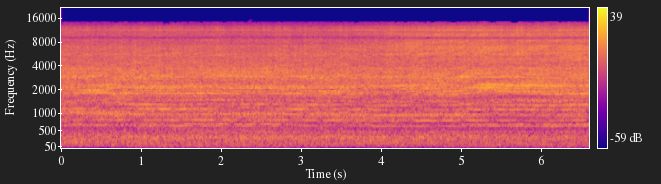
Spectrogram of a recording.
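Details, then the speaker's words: 1995 Chevrolet Silverado 1500 extended cab V8, automatic, 4x4, just after start: steady hissing whir over the idle with no knock, from the A/C compressor pulley, not the alternator; the compressor is thought to be running dry and needing oil, engine otherwise runs well. "C'est plutôt la poulie du C'est là que le bruit provient, c'est le compresseur. Donc euh ouais, il a peut-être il a certainement besoin de lubrification."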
